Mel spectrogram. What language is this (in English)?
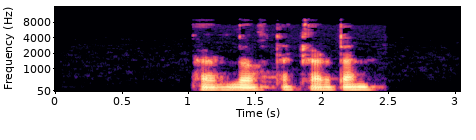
Persian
